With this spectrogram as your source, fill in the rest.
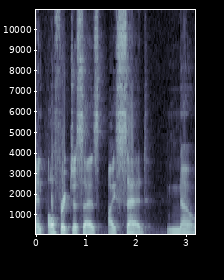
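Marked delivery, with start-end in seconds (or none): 1.4-3.2 very calm, cool, level, fully composed, flat. Voicing Ulfric refusing a guard reaching for his sword: very calm, flat. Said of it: "Very calmly, kinda flat".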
